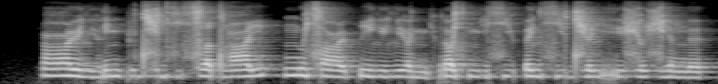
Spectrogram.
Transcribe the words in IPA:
ʕ ø lʲ ɔ̤ ɾ i nʲ ə̤ p e̤ d ʑ ə̤ d sʲ e̤ sʲ lʲ u dˤ ə̤ ʕ i | ŋ u sʲ ʕ ø p i lʲ u lʲ ɔ nʲ | ɾ ɔ sʲ nʲ ø sʲ u ʔ ə lʲ sʲ u d ʑ ɔ lʲ rʲ o ʑ o ʑ e̤ ə̯ ŋ ə

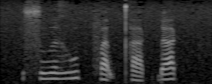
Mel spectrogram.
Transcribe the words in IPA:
s u˧ ə̯ ɣ u˦˥ p̚ f a̰˧˨ w t̪ʰ a˨˩ k̚ ɗ a˦˥ k̚

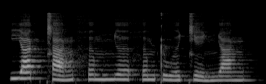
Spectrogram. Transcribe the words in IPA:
j a˦˥ k̚ c a˨˩˦ ŋ h ə˧ m ɲ əː˧ h ə˧ m ʈ u˨˩˦ ə̯ c e˨˩ ɲ a˧ ŋ

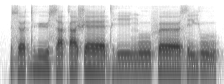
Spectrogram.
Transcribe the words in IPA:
z œ dʱ y z a k a ʃ ɛː dʱ iː ŋ uː f œː z i j u

